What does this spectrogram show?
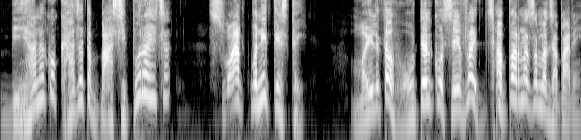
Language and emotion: Nepali, angry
